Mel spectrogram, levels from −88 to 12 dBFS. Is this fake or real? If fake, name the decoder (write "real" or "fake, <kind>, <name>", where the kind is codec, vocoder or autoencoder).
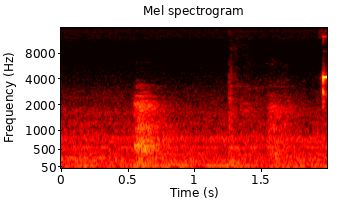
real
